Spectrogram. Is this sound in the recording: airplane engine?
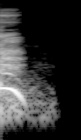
no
